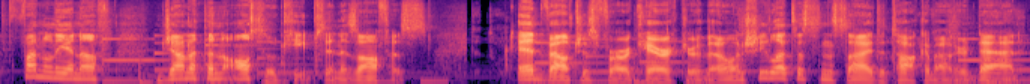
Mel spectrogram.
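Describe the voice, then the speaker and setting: Wry, lively low-voiced man narrating over music. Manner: wry, conversational asides to the viewer. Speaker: video essay narrator. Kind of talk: scripted narration, video game retrospective.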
